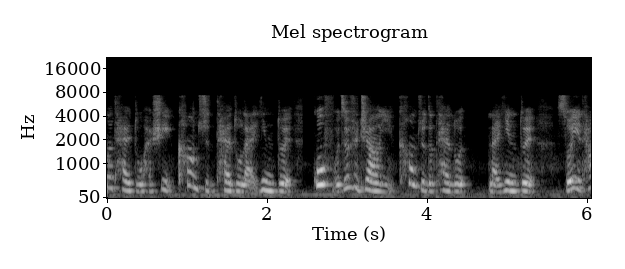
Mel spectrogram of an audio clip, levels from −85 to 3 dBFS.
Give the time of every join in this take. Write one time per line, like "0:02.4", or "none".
0:02.4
